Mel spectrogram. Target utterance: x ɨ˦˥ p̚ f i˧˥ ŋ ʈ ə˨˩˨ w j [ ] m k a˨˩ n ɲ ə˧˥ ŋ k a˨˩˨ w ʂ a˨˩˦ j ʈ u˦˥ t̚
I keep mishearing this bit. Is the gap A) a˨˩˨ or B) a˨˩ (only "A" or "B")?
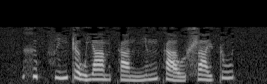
B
